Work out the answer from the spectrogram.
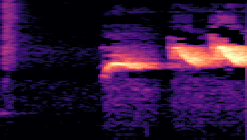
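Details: Green-winged saltator near Rio de Janeiro, singing again oddly after moulting: two loud, clear whistled notes in quick succession, the second higher and slightly rising; nothing else heard.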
